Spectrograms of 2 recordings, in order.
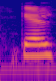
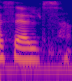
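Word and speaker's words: Celts: तो केल्ट इनको आप के्ट सेल्स आप दोनों ही प्रोनाउंस कर सकते हो। दोनों ही सही है।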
